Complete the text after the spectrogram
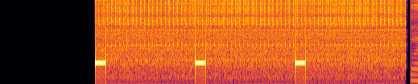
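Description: Short beeps sound once a second, counting down.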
